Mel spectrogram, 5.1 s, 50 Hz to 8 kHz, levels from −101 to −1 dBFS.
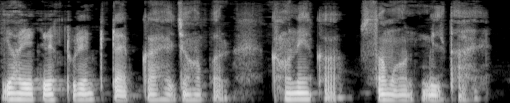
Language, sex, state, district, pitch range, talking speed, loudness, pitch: Hindi, male, Bihar, Begusarai, 110-125 Hz, 165 wpm, -20 LUFS, 115 Hz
